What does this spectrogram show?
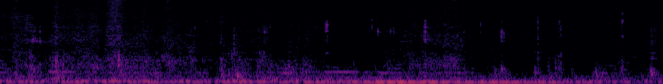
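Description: A person chewing a shrimp, faintly, with small scattered mouth clicks.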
